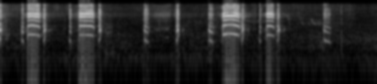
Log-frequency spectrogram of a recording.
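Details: Four-month-old female Deerhound puppy, indoors, giving a series of short high squeaky whines in quick bursts with rising and falling harmonics, about eight bursts over four seconds.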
